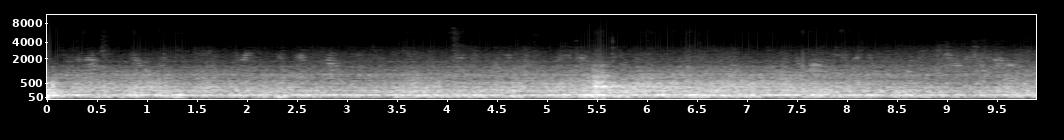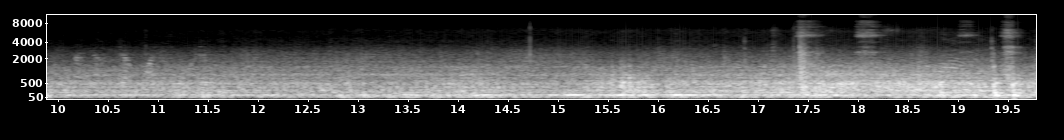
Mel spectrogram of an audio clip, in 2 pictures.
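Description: Running noise of a Meitetsu 6500 series electric train heard from inside the driver's cab: a steady low hum from the motors and wheels on the rails. Near the end an oncoming train passes close alongside with a brief louder rush.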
